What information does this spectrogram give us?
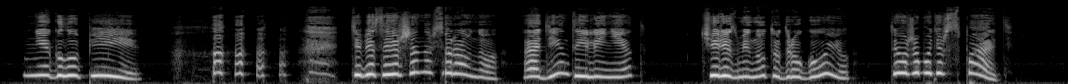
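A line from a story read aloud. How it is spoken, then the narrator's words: Laughing. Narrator (Russian): Засмеялась Бетси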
